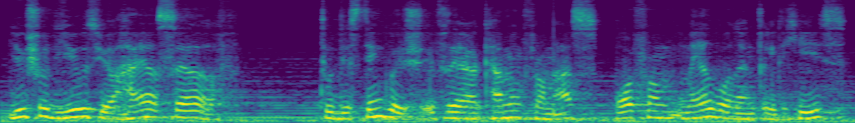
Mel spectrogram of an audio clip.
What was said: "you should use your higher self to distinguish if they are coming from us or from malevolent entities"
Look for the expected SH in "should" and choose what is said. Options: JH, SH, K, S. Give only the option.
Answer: SH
